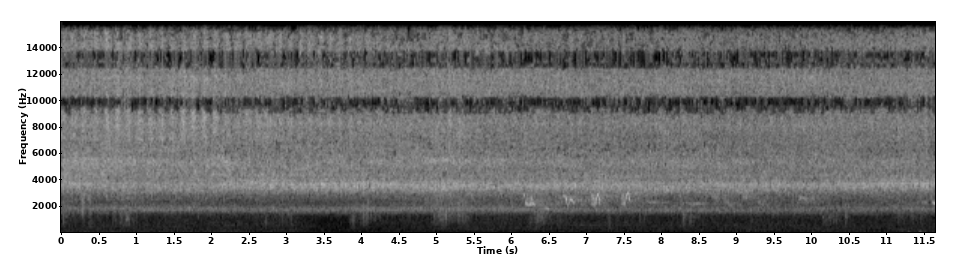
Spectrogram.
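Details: Dry-season cicada chorus from dipterocarp forest where wind also blows; a steady hissing, sizzling whine runs throughout, with soft clicks and a few brief chirps of small birds.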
